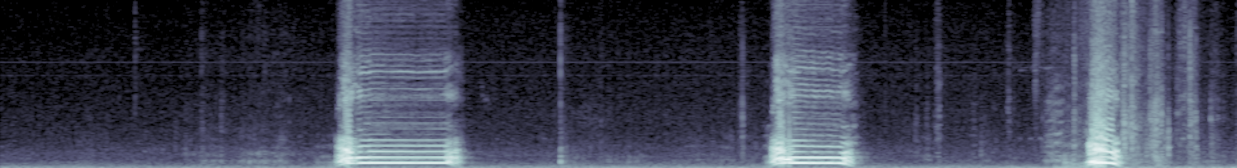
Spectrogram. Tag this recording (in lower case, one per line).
dog baying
